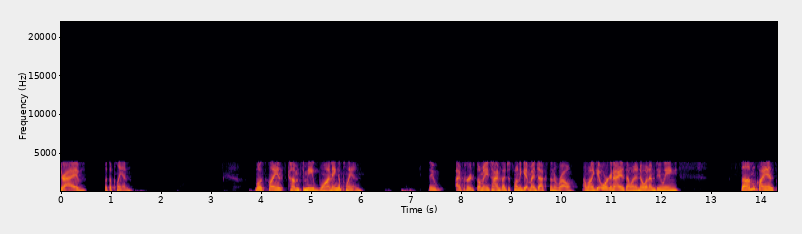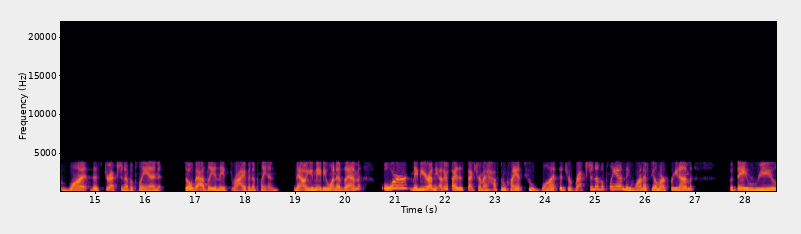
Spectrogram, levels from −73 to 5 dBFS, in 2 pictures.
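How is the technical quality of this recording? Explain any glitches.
The whole speech recording is muffled and narrowband, with brief buzzy glitches at four points.

Bluetooth CVSD headset codec: throughout, the sound is dull and stops near 4 kHz, with a grainy hiss underneath, scratchy s sounds, and roughness on loud bright moments. That fits 64 kbps CVSD, which sends one up-or-down bit per sample with an adapting step that can't keep up with fast, loud high content.

Bluetooth headset packet repeated: at 3.95 s there is a very short buzz, where about 7.5 ms of audio was replaced, which fits two lost packets. From 8.04 to 8.08 s brief buzzy repeats appear, with 15 ms of losses scattered over 30 ms and the longest run roughly 7 ms. From 17.00 to 17.02 s a short buzz covers 15 ms of lost audio. From 24.48 to 24.50 s a slightly longer buzz covers 18.8 ms. In each case the headset chip decoded the previous packet's bits again in place of missing ones, and a run of repeats every 3.75 ms produces a brief tone near 267 Hz.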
